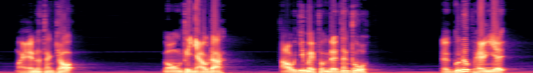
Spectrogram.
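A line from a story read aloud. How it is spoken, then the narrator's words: Irritated shout. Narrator (Vietnamese): Anh bực dọc quát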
